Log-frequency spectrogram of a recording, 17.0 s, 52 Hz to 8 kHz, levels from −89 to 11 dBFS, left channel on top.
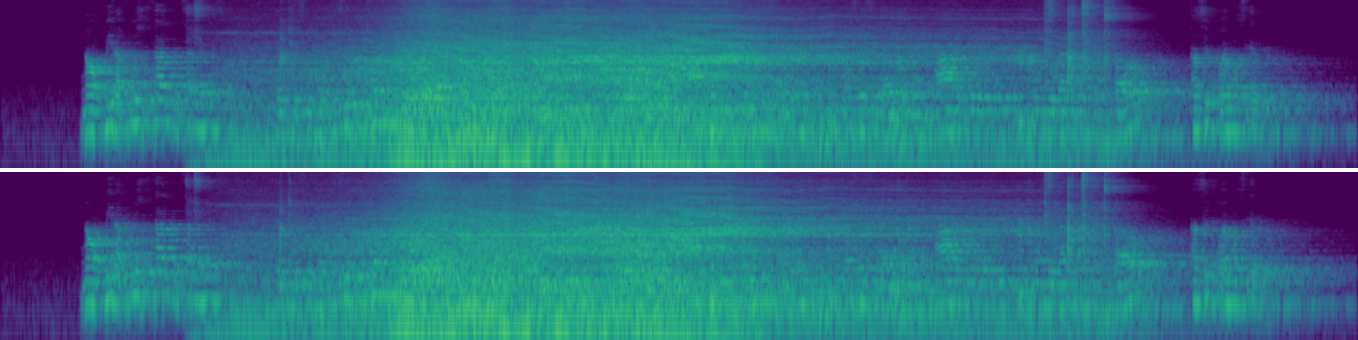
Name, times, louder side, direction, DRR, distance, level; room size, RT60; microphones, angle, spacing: voice 1, 1.0-2.9 3.4-8.1 8.7-12.4 12.6-14.6 14.9-15.7, left 1 dB, 15° left, -6 dB, 3.6 m, -33 dB
sound 1, 2.4-13.9, equal, 10° right, 1.5 m, -25 dB
25.5 x 8.7 x 3.5 m, 2.8 s
head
